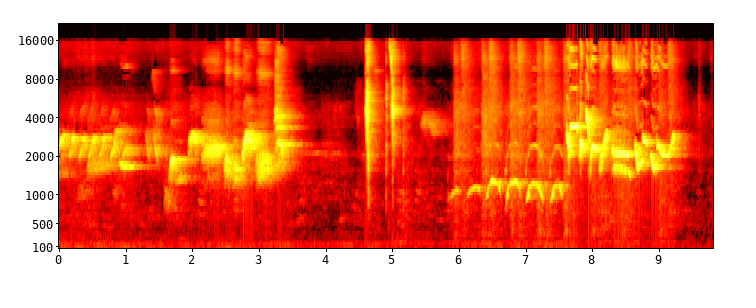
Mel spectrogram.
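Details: White-rumped shama in a flight cage, singing with energy while being trained for stamina: rapid warbled phrases, a few sharp clicks, then a series of lower repeated rising notes and a bright closing flourish.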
